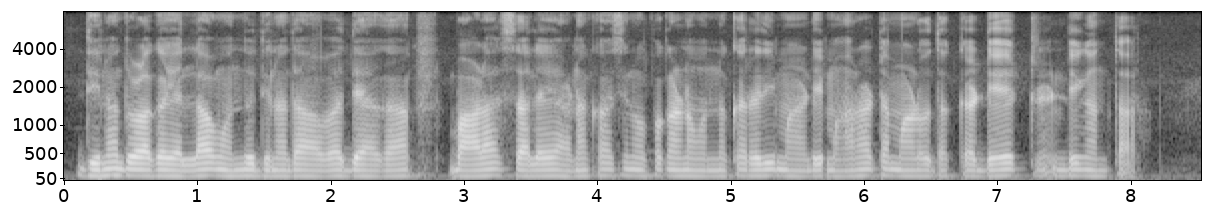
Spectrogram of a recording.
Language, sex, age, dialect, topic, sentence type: Kannada, male, 18-24, Dharwad Kannada, banking, statement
